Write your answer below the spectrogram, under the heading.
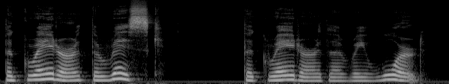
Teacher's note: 节并排在一起出现的分别是 the 我们注意虚词弱读也好实词的弱读音节也好它的读法呢都是要非常短快的 the 元音的长度是很短的包括音量非常小而且还有一点很重要就是语调是低的一定是 the 而不是 the greater the reward 那重读的点呢就是 the greater 这里面的 gray 和 reward 后面的 war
